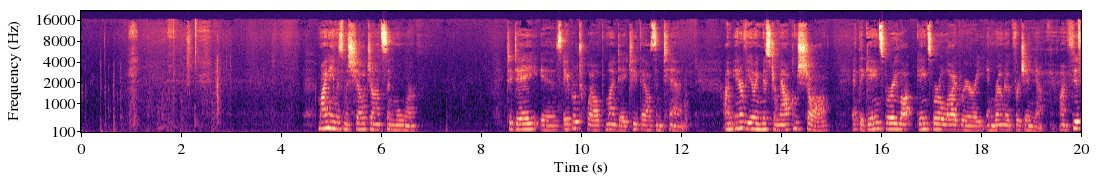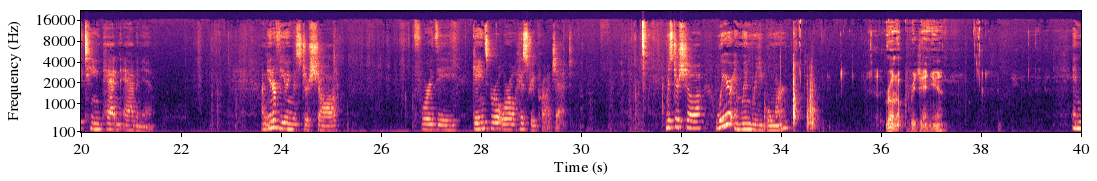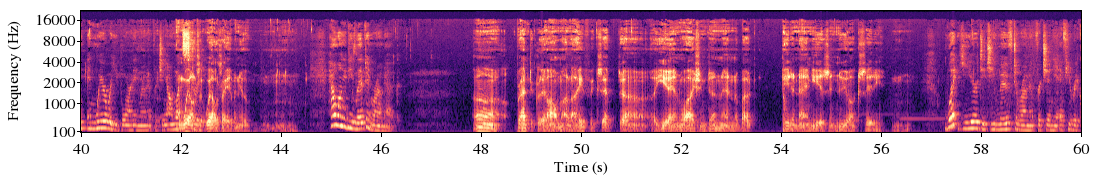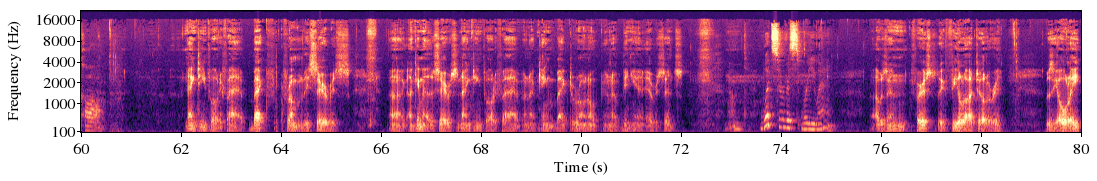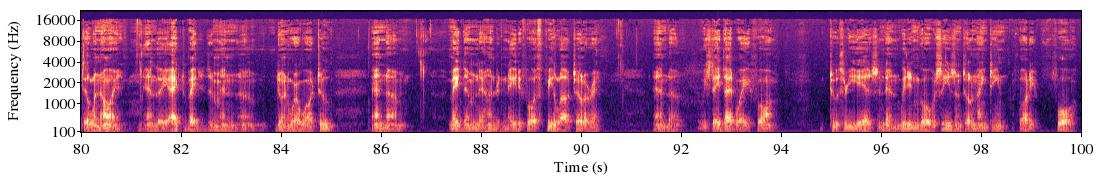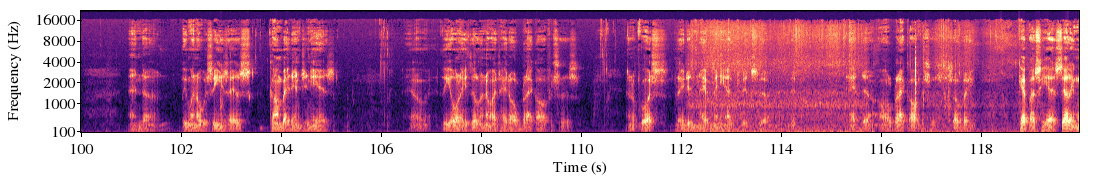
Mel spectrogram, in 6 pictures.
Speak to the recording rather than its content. Location: Gainsboro Branch Library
